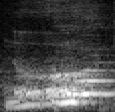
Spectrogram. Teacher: 낮았다가 높아지다 보니까 상대적으로 음의 길이가 좀 길다고요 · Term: 상성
